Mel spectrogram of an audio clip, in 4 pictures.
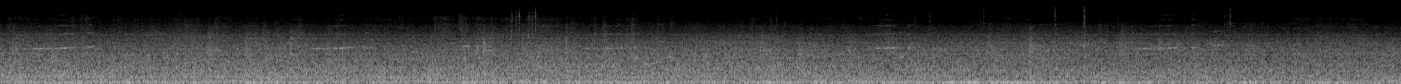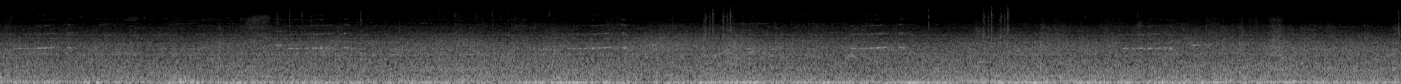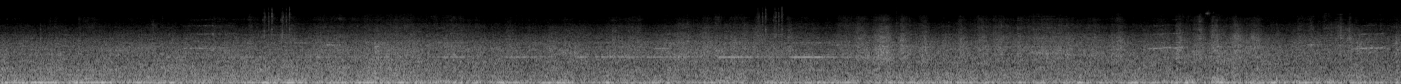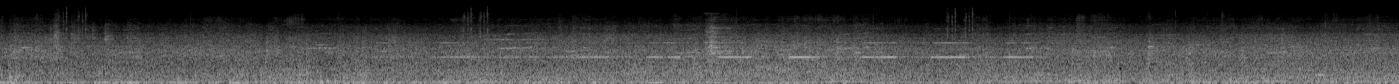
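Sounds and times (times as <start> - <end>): freight train rumbling past: 0.0 - 56.0
high wheel squeal: 3.1 - 3.7, 8.7 - 9.2, 14.2 - 15.1, 16.8 - 17.6, 19.7 - 20.4, 22.5 - 23.2, 45.0 - 53.3.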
